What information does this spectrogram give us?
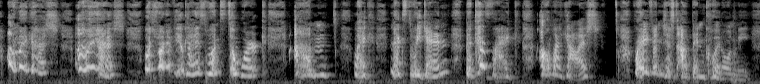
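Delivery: high, loud, half-laughing panic; frantic manager. Retold or imitated. Manager panicking over a missing shift, high loud frantic voice. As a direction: mimic her frantic overreaction.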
